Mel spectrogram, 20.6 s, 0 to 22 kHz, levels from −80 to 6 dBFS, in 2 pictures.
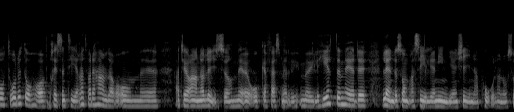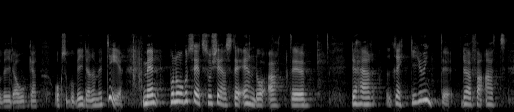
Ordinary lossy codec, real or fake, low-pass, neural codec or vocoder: none; real; 7.2 kHz; none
